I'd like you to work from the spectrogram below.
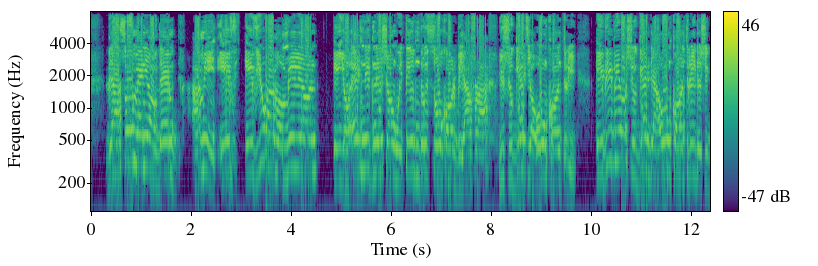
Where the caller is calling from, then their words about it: St. George, Utah, United States; I'm a resident of Las Vegas, but I'm calling from St. George, Utah at the moment.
